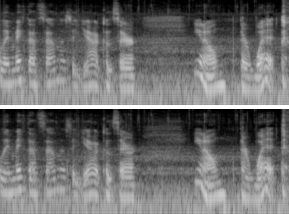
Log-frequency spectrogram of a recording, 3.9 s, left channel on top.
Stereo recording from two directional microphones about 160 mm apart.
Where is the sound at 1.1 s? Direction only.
10° right (ahead or behind).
